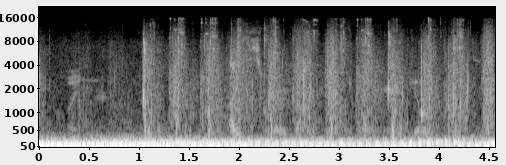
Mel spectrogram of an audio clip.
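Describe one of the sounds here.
Footsteps crunch steadily on dry, stony ground.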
